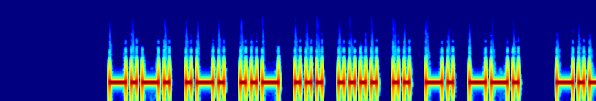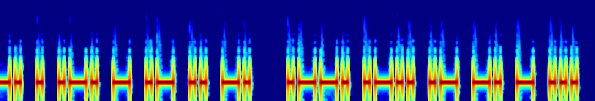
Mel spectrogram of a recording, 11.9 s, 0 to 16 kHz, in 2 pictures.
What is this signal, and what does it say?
Morse code, heard as a keyed tone, about 22 wpm, 700 Hz. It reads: CRUSHING CERTAIN PLANTS
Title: A Sound Of Thunder 22wpm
